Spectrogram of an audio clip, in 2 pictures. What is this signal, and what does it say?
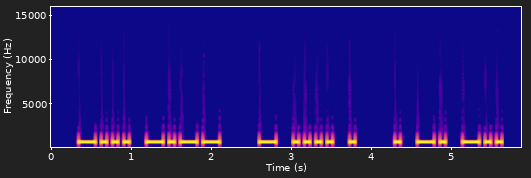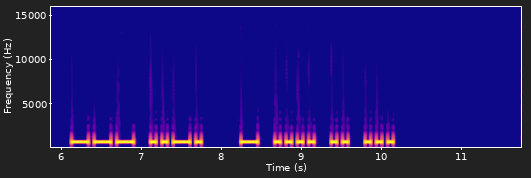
Morse code, heard as a keyed tone, about 17 wpm, 700 Hz. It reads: BY THE END OF THIS
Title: Sets of 5 Words Encore 17wpm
